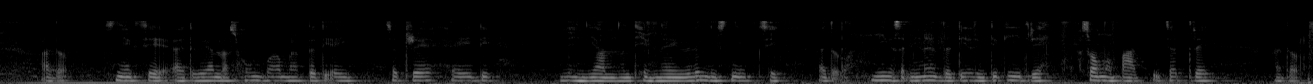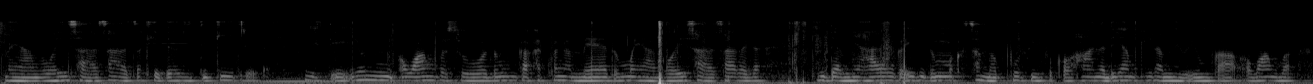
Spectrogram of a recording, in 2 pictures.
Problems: low volume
